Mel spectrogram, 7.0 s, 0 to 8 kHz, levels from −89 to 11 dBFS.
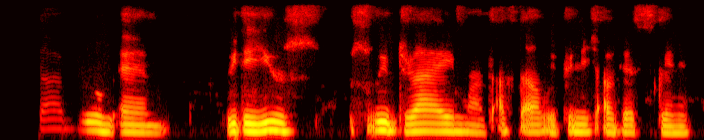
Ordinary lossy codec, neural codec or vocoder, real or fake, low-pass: none; none; real; 7.2 kHz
